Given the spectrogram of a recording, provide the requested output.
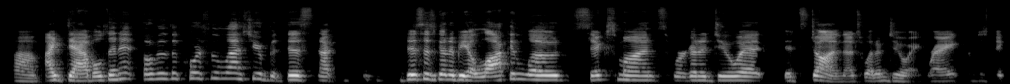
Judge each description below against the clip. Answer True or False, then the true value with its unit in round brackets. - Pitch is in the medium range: False (205 Hz)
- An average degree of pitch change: True (4.7 semitones)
